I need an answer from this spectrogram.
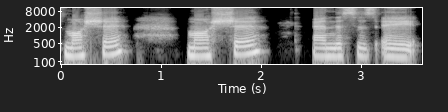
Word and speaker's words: Moshe: going to be science so it's mosh mosh um mosh and then this is a vet um wait hold on no this this is not this is not sound this is going to be pronounced I'm sorry um after a whole limit so this is Moshe Moshe and this is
